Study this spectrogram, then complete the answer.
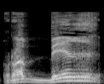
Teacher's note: While you're between the two prostrations and you're sitting, you say, Rabbir firli, Rabbir firli. This r sound is like a gargling sound.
